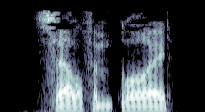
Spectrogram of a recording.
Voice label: "self-employed", English; adjectives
